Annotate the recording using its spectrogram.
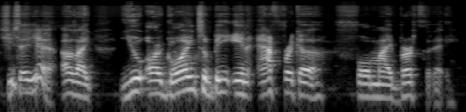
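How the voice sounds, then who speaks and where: Man, big loud voice, animated storytelling chat. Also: on the high side, unhurried. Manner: animated, laughing, quotes himself in raised voice. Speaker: dating show guest.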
